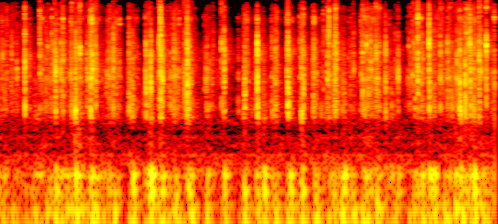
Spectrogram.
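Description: Fast fingertip typing with both hands on a hollow black plastic Logitech computer keyboard. A dense stream of quick, dry key clicks, each with a bright snap and a low hollow thud beneath it, dies away almost instantly with no ring.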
